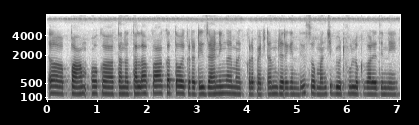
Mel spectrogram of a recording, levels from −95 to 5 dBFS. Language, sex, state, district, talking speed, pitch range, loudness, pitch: Telugu, female, Andhra Pradesh, Annamaya, 145 wpm, 180-195 Hz, -18 LUFS, 185 Hz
